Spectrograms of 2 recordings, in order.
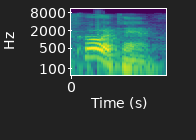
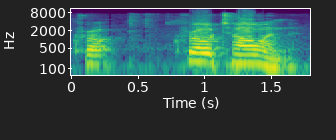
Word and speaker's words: Croatoan: So, which is as confusing as Croatan. Mm-hmm. So they get they choose this leader. He seems like an okay guy. Croatoan.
